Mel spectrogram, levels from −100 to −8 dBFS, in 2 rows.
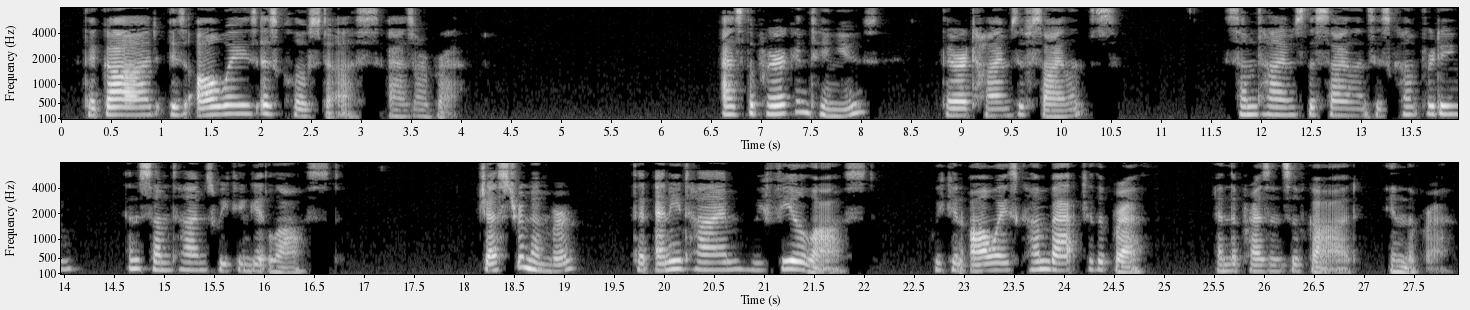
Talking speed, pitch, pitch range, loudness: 120 wpm, 200 Hz, 175-220 Hz, -25 LUFS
